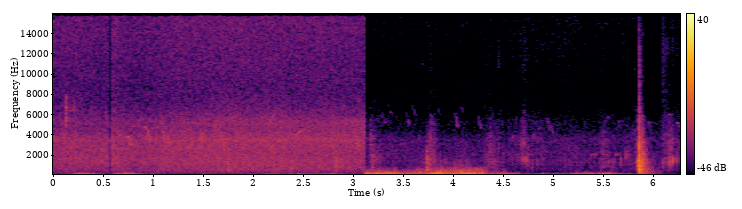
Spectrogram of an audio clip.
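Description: Wind buffeting the camera microphone: an uneven low rumble with a hiss over it in the first half and stronger gusts in the second half, and a single sharp click just before the end.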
